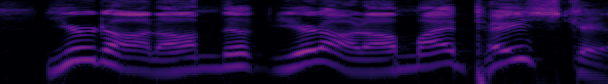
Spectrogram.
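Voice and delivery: angry yelling. Retelling how comics yell at people who poke fun: imitating a comic yelling. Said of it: "they'll start yelling at 'em".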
